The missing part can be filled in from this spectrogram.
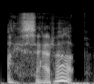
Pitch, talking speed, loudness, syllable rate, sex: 115 Hz, 190 wpm, -17 LUFS, 3.7 syllables/s, male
